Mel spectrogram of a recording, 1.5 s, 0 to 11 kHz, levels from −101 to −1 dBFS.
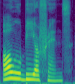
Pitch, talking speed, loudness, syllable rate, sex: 190 Hz, 200 wpm, -14 LUFS, 3.8 syllables/s, female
